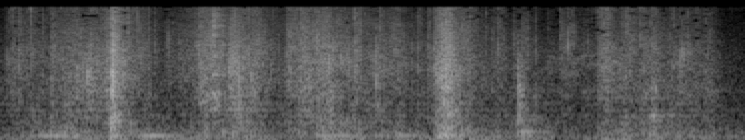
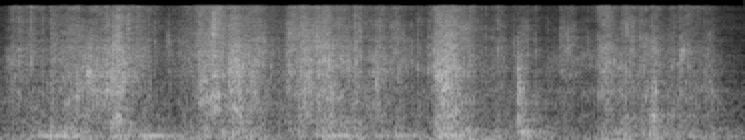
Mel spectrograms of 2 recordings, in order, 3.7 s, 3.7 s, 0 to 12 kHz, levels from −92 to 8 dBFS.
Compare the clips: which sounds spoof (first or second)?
second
